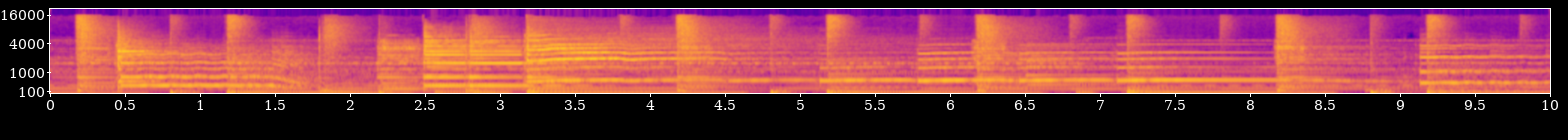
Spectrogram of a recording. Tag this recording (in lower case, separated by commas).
musical instrument, music, strum, blues, plucked string instrument, electric guitar, guitar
